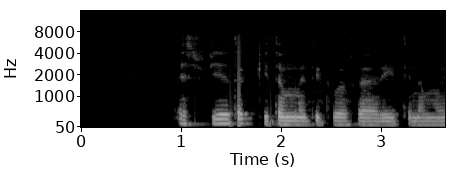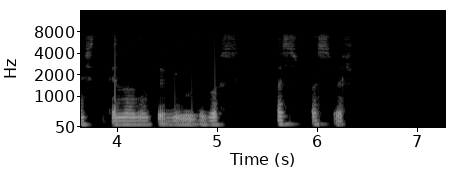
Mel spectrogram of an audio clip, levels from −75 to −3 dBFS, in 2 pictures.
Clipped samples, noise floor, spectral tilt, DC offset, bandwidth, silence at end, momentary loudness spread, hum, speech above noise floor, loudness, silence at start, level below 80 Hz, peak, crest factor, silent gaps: under 0.1%; under -90 dBFS; -7 dB/octave; under 0.1%; 7.8 kHz; 0.95 s; 11 LU; none; over 55 dB; -36 LUFS; 0.95 s; -68 dBFS; -16 dBFS; 22 dB; 3.80-3.85 s, 5.23-5.59 s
